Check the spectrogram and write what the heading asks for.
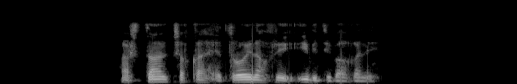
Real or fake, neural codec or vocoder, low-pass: real; none; 7.2 kHz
